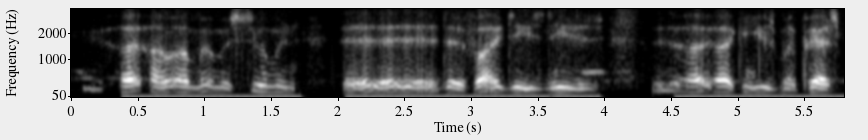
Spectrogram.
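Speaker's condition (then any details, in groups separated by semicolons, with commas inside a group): Parkinson's disease; no longer drives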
